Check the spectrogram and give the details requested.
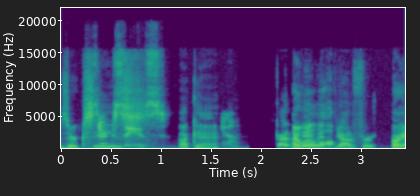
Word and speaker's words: Xerxes: Xerxes.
